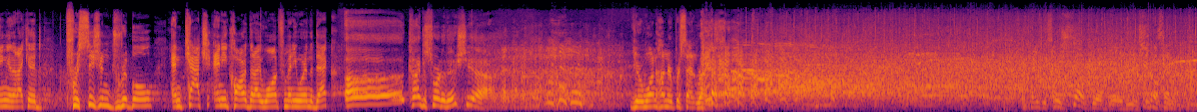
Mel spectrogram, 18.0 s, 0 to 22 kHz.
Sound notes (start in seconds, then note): 7.4 laughing; 10.5 laughing; 10.6 audience cheering and clapping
